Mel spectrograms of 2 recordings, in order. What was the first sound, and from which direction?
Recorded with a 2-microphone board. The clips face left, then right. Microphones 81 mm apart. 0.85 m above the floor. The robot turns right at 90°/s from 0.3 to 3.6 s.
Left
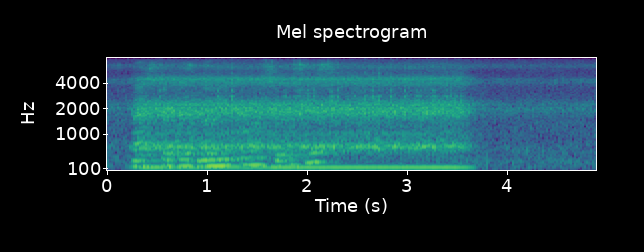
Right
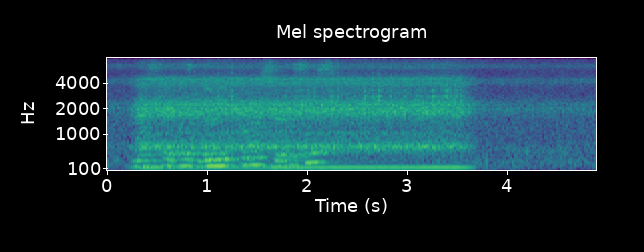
A man speaking, 85° left.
